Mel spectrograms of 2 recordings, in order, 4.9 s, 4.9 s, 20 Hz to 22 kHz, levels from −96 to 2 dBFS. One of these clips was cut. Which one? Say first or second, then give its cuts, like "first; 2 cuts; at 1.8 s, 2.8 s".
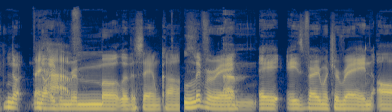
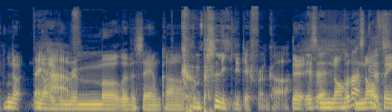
first; 1 cut; at 2.2 s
